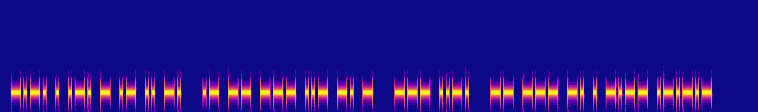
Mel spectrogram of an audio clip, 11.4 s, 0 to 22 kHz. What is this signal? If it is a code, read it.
Morse code, heard as a keyed tone, about 25 wpm, 700 Hz. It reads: CERTAIN AMOUNT OF MONEY.
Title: Sentences from Top 1000 Words - Review Part 4 - 25wpm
